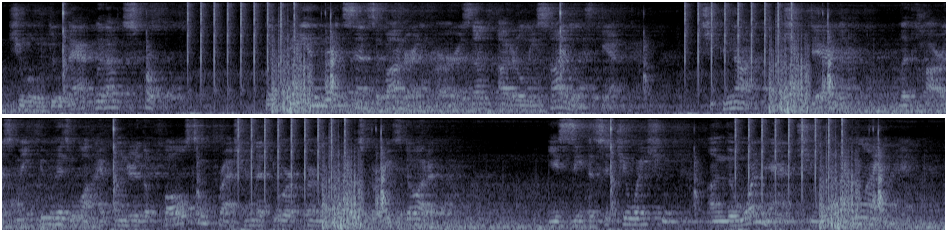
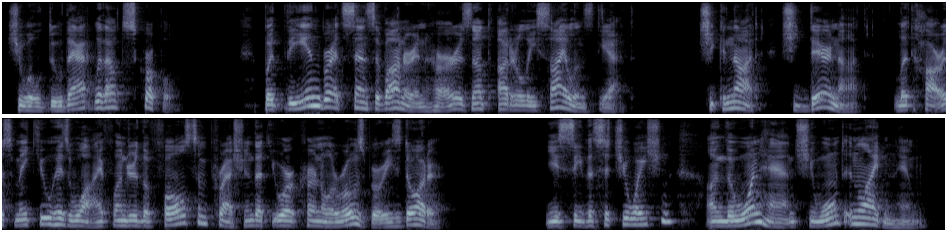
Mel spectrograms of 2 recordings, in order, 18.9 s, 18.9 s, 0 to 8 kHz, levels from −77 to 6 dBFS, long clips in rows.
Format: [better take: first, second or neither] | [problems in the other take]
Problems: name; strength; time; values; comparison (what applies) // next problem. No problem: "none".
second | background sound (Fire); 1 dB above the speech // room echo; dies away in 2.6 s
